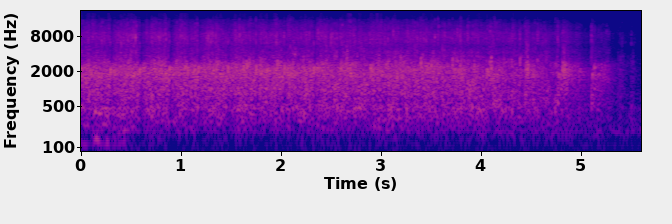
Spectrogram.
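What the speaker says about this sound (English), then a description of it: "Let's give these folks a round of applause." A large audience in an auditorium applauds at an awards evening for teachers, a loud sustained wash of clapping that stays full and even before thinning slightly at the end.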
